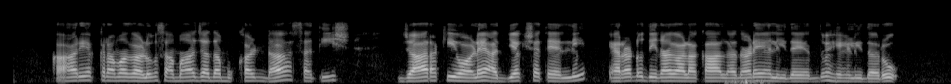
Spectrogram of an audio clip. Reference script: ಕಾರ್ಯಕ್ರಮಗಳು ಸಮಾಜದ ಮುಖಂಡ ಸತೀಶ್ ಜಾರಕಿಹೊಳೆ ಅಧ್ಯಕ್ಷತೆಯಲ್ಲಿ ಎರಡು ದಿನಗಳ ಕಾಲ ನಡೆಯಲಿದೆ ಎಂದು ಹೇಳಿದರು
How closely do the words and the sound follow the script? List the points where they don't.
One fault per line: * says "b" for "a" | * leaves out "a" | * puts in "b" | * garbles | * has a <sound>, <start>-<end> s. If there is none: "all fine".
all fine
